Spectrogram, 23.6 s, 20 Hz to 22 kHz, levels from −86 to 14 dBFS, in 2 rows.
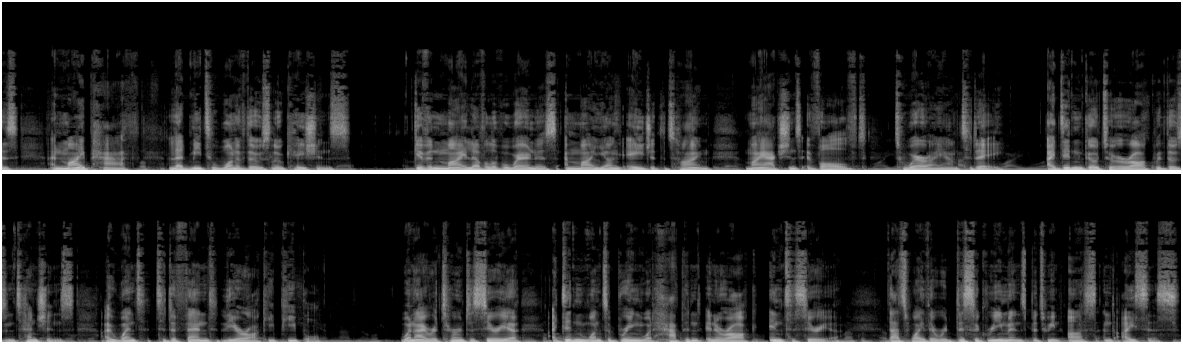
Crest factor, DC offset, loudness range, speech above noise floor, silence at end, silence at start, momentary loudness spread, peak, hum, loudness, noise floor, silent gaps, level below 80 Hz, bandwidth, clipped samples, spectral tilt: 16 dB; under 0.1%; 3 LU; 30 dB; 0 s; 0 s; 11 LU; -4 dBFS; none; -21 LUFS; -50 dBFS; none; -52 dBFS; 15.5 kHz; under 0.1%; -5.5 dB/octave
